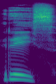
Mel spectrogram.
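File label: "рейс", Komi, female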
